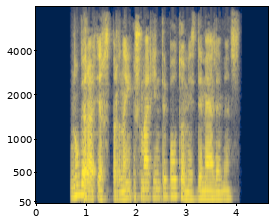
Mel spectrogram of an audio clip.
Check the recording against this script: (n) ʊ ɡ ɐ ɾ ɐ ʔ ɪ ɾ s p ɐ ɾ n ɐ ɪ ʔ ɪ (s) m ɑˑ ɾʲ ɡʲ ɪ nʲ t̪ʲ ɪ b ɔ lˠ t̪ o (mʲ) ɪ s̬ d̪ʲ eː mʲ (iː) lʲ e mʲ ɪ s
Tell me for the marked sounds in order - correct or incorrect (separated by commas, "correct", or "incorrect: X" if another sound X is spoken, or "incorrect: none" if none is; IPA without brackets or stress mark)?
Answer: correct, incorrect: ʃ, correct, incorrect: æː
